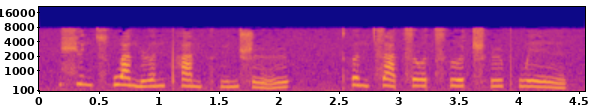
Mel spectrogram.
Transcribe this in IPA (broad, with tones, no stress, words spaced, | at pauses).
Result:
ɕy˥˧nt͡sʰwa˥˩n ɻə˥npʰa˥˩npʰy˧˥nʂɻ̩˨˩˦ | t̪ʰə˥˧nt͡sä˥˩ t͡sɤ˥t͡sʰɹ̩˥ ʈ͡ʂʰɻ̩˥pʰwe˥˩ɪ̯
